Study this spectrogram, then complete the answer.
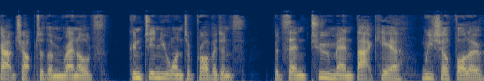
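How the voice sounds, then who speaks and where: A put-on character voice growls at a fairly quick pace with fairly even intonation. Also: woman, fairly low pitch for a woman. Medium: read story. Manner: brusque, commanding.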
